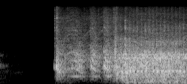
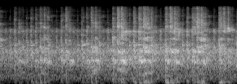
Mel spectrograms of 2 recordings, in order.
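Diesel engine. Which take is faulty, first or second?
second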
